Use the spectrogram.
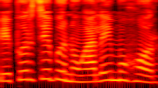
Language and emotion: Bodo, neutral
